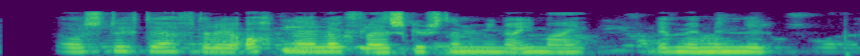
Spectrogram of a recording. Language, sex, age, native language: Icelandic, female, 18-19, Icelandic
